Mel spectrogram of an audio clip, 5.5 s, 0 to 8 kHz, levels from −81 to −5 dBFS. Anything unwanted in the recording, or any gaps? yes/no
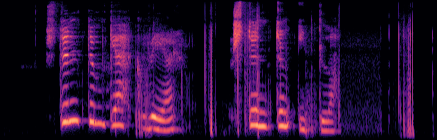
no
